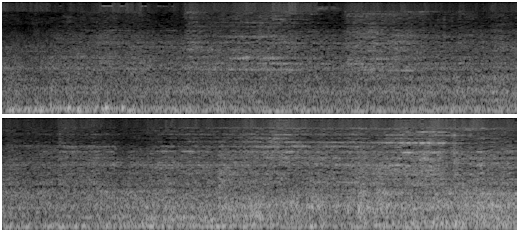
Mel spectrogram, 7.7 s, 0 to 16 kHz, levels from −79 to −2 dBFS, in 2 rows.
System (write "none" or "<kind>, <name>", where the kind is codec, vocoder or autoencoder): none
